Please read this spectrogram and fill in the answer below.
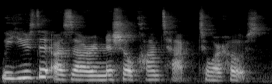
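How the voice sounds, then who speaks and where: A woman's voice: mid-range voice, lively intonation, normal speed. A young woman student reading a scripted voice-over for a slide presentation. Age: young adult.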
